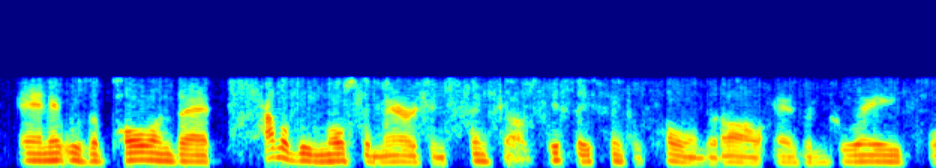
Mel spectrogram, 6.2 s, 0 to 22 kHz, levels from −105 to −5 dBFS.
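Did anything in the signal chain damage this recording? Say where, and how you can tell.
Yes. The call-processing stage ran a noise suppressor over the whole clip. Between phrases the room noise, which rises by about 22 dB near 1.5 s, drops by about 13 dB and then climbs back under each phrase. That pumping is a noise suppressor artifact from per-frame gain applied to each band. On a spectrogram the noise floor darkens in the gaps and brightens under the speech, with a speckled, patchy texture in the leftover noise.

The codec stage shows tandem speech coding. The roughness and muffling point to three low-rate speech codecs in a row, each re-encoding the degraded output of the one before. Every conversion adds its own distortion, so the speech ends up rougher, noisier and more muffled than any single link would leave it. The spectrogram shows nothing above 3.7 kHz, smeared and blurred formant bands, and a grainy noise layer under the harmonics.

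Speech was also cut by the noise suppressor between 5.35 and 5.62 s, just after "at all". The suppressor mistook part of the speech for noise and lowered it along with the background, by up to about 11 dB, over roughly a tenth of a second in total. The affected sounds come across as swallowed. On the waveform, the envelope dips suddenly there. On the spectrogram, energy vanishes in bands that the neighbouring frames still carry.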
